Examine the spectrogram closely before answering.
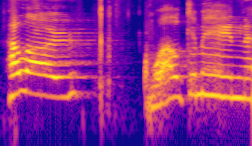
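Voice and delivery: the skull welcomes you in. Acted. Greets viewers as the skull.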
